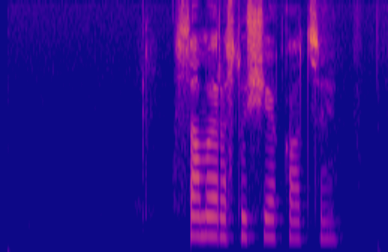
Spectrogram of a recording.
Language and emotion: Russian, neutral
